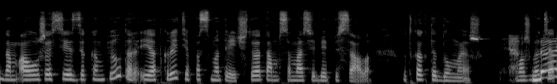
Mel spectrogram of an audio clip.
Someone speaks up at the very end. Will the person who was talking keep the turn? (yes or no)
no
